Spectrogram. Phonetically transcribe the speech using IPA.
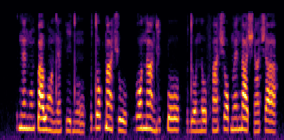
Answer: ɡɛ̃˦ɡɔ̃˧k͡pa˧ wɔ̃˨dɛ̃˨ki˨dũ˨ | dɔ˦k͡pã˧ʃu˨ | ɡɔ˦nã˦˨ɡi˨˦ k͡po˦ | do˨no˨ fã˨˦ʃɔ˦bɛ̃˦na˦˨ ʃã˨˦ʃa˦˨

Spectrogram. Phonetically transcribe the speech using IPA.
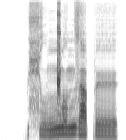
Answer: ɕu ŋ͡ǁonzapø

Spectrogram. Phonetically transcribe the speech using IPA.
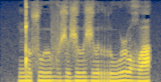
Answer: ŋ͡ǃʏsʷɯːvu ʒɯʒɯːʒɯː ruːɹu ʁʷa

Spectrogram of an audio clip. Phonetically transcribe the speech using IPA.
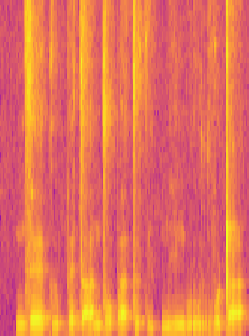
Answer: nzɛkɯ bɛda̰ ndɔpa̰t ɯtɾḭpmi nṵɾurvoʈa̰

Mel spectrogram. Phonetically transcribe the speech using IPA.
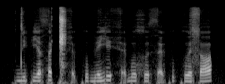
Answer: dipʲɑθʌ ǁʰɛ̰kʷɪbɪji hɛ̰bʌ xʷɛθæ̰kʷɪ kʷɛsɒ

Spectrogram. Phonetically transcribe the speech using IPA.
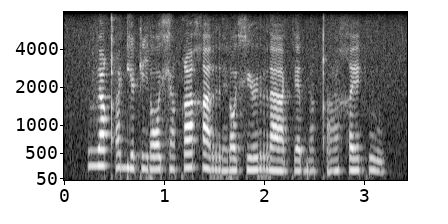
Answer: vɪqʼi̤ ɡʲɛʈiɾɔ xʲɛ̤qiχa rɛ̤ɾɔxʲə˞ rakɛbi̤ qʼɛ̤ χeku

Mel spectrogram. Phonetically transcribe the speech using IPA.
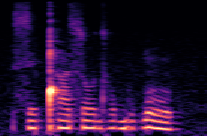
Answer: sɪǃʰa sodʱobu ɓõ

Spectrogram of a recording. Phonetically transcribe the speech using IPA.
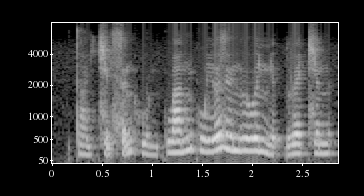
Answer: t̪a̤˨˩jt͡ɕə̰˧˨jsə̰˧˥nhwə̤˨˩m kwa˨˦nkwi˨˦ə̯zɨ˧nlu˧ə̯ ɲə˨˩t̚ vɛ˧t͡ɕə˧n

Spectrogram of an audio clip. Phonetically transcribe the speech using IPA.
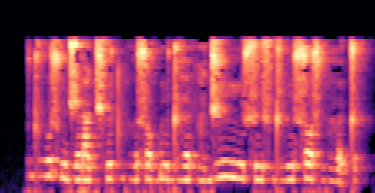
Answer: dʱusnd͡ʒœɾɑ t͡ɕʰʉtbʱɵsɔ ɓʉdʱɛθɑ̤ d͡ʑyː sisdʱy sɔsbʱœt

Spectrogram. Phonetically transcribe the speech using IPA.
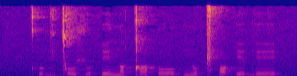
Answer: kʰʊ˩˧ɡe˩˧ǀo˩˧ʃʊ˩˧ he˧ nɒ˧ǃɑ˧ho˧ | no˧ǁʰɒ˧ke˧ be˧

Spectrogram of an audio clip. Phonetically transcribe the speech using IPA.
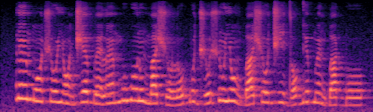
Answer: ɾɛ̃˦ bɔ̃˧ʃo˧ jɔ̃˨ d͡ʒɛ˧bɛ˨lɛ̃˧ mu˦wo˦ɾũ˦˨ma˧ ʃo˨lo˨˦ bo˦˨d͡ʒo˨˦ʃũ˦jɔ̃˦˨ ɡ͡ba˨˦ ʃo˦d͡ʒi˦˨dɔ˨˦ ɡe˦ bɛ̃˦˨ɡ͡ba˧ ɡ͡bo˧

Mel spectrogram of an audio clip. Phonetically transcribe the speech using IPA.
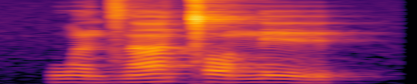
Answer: wə̃d͡zãǀɔ nɪ

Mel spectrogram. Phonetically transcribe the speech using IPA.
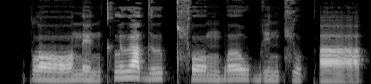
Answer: plɔː˩˦ne˩˦n kʰlɯ˥˩a̯ dɯː˦˥p̚t͡ɕʰoː˧ŋ bɤː˥˩wbi˧nt͡ɕu˨˩k̚ ʔaː˨˩

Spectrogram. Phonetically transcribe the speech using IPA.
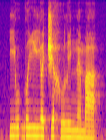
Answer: ju˧ɡʷiː˧ jə˧ t͡ʃə˨˦hu˨li˨ nɛ̃˨ma˨

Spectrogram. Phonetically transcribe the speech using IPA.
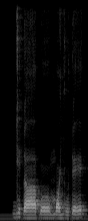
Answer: ɡi˦ɗaː˨˦ɓoː˧mɔ˧ ju˨ɗe˦

